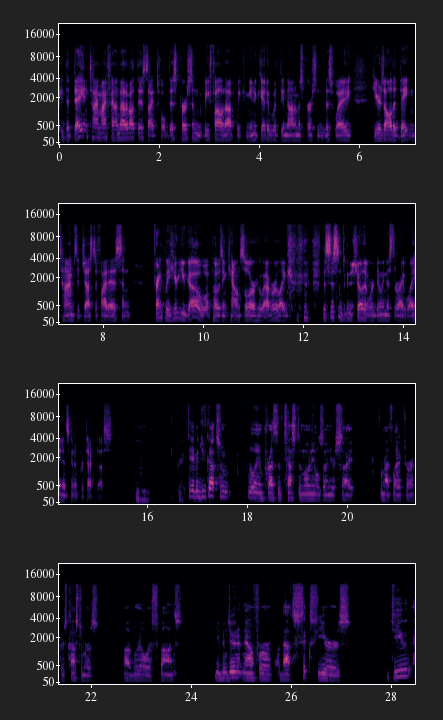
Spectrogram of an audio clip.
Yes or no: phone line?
no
